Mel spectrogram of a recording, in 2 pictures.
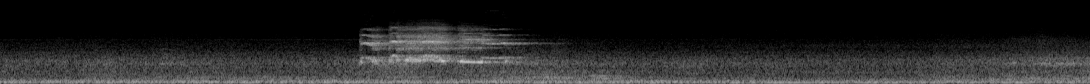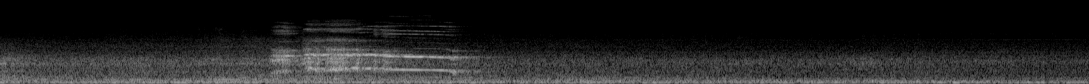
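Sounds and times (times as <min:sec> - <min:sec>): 
traffic rumble: 0:00.0 - 0:21.7
rooster crowing: 0:03.6 - 0:05.6, 0:13.6 - 0:15.9.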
